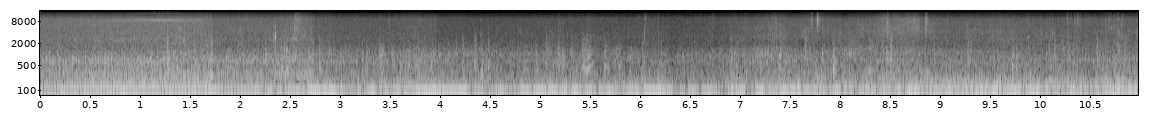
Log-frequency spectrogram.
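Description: Steady low rumble of a car driving, heard from inside the cabin, with a few short knocks and rattles scattered through.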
